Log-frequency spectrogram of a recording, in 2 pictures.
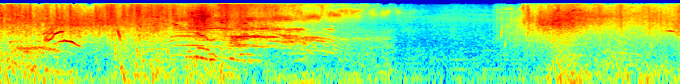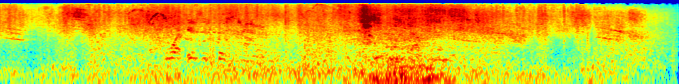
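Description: Creatures screech and snarl in a fight.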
